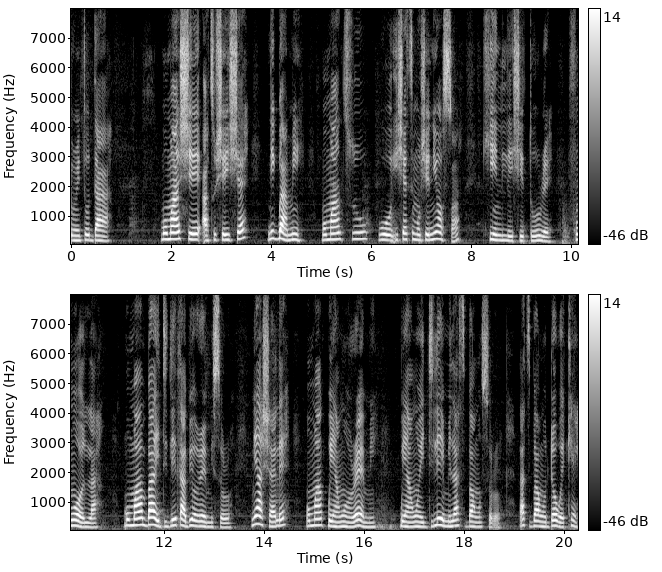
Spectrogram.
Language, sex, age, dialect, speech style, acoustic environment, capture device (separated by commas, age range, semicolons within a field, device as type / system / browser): Yoruba, female, 25-34, Nigeria - Lagos Yoruba, happy; focused, people talking; nature, mobile / Linux / Chrome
